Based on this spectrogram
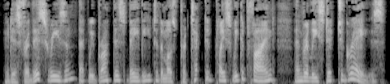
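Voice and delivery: high-pitched mock courtroom plea; rattled-off speech. A narrator's reading. Prisoner quoting Sword's speech to the judge, rattled off. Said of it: "Karheim rattled".

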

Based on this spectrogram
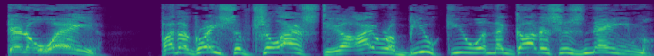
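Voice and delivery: high-pitched, strained exorcising cry; fervent rebuke. A narrator's reading. Farmer rebuking a warlock by the goddess, fervent cry. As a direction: banish the evil in a panicked cry.

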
